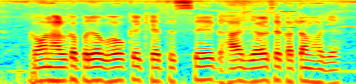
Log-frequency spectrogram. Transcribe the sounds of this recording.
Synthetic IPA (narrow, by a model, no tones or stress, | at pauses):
kɔːnɦaːlkapɾəjoːɡɦokekʰeːt̪ɾəseɡʱad͡ʒəɽsekʰɐt̪əmɦod͡ʒaːe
